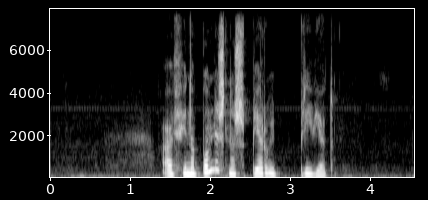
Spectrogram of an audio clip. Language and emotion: Russian, neutral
